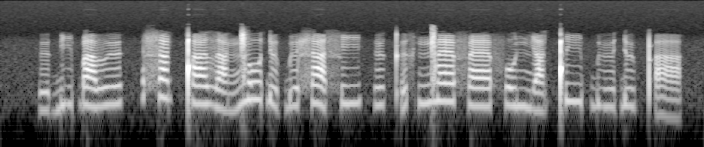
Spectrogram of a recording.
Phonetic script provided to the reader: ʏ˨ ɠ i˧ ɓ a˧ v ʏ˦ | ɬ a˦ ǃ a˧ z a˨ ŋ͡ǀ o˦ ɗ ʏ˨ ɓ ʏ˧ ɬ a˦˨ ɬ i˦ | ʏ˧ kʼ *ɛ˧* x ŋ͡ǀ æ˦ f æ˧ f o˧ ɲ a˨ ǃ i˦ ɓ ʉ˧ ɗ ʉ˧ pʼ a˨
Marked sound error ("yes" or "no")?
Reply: yes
